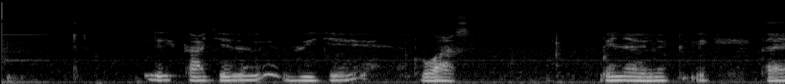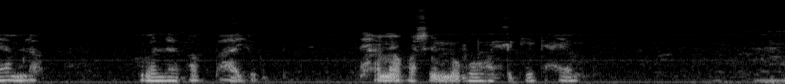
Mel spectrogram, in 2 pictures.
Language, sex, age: Wolof, female, 18-24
